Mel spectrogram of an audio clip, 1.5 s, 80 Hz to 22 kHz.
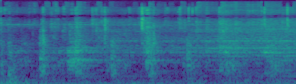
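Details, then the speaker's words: Volvo 242 rear differential, 3.31:1 (43/13) gear: quick even clunking, five or six a second, as one wheel spun by hand with car jacked at differential; damaged ring and pinion gear teeth. "clunk, clunk, clunk, clunk, clunk, clunk, clunk, good chance it's not great."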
